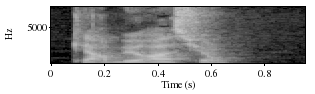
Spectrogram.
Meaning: carburetion
- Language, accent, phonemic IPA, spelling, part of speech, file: French, France, /kaʁ.by.ʁa.sjɔ̃/, carburation, noun, LL-Q150 (fra)-carburation.wav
